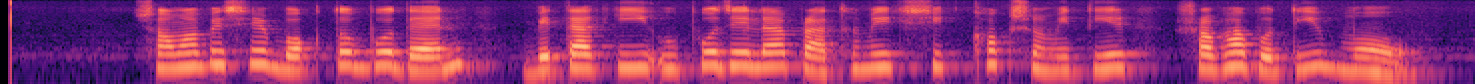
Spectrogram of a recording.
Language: Bangla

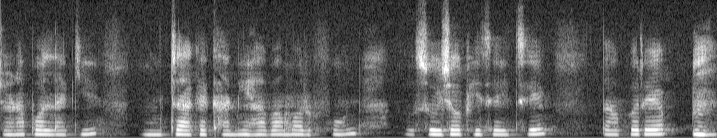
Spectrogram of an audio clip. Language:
Odia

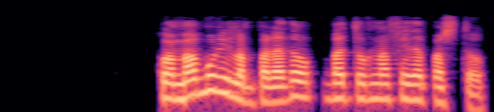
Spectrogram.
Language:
Catalan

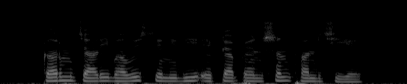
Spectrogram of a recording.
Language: Maithili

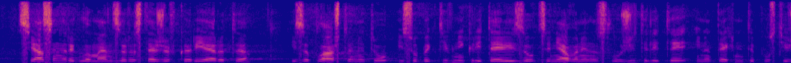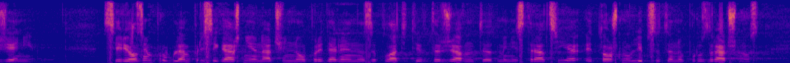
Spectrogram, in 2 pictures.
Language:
Bulgarian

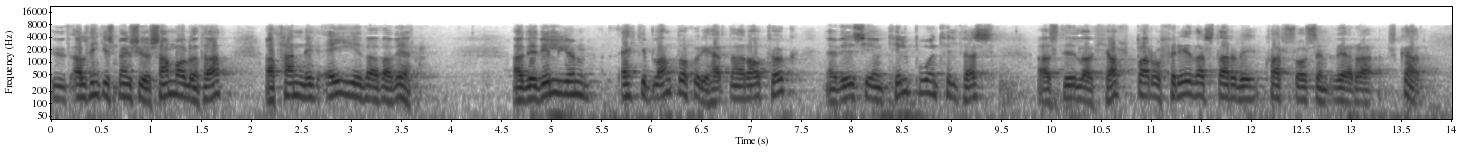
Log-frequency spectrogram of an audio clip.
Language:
Icelandic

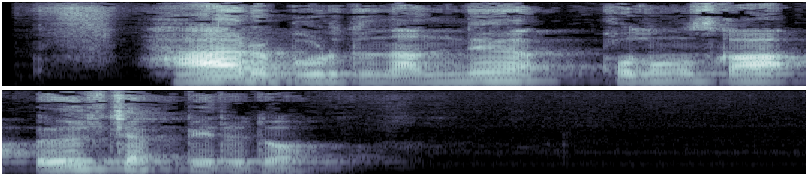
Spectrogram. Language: Uyghur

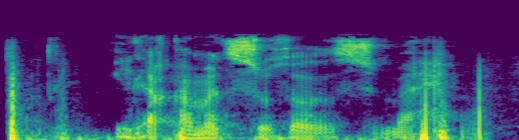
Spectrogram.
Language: Kabyle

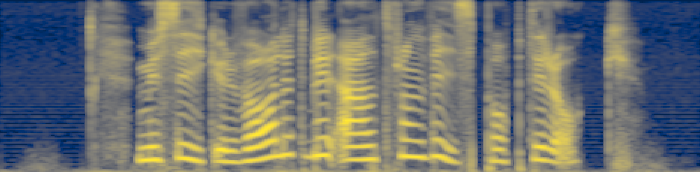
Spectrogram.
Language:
Swedish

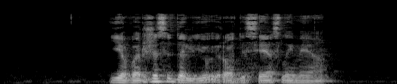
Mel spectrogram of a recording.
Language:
Lithuanian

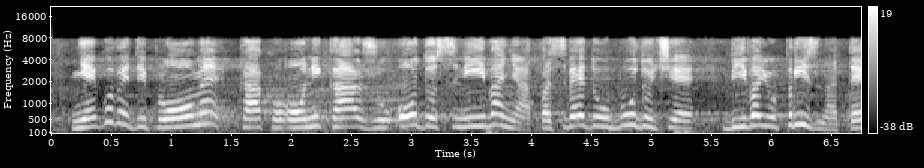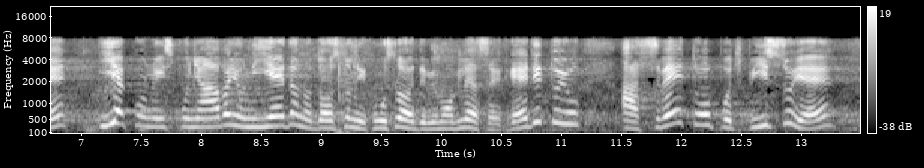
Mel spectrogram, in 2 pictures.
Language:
Serbian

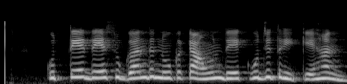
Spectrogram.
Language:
Punjabi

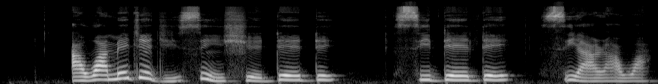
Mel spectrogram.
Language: Yoruba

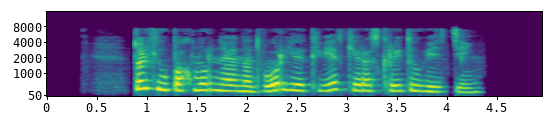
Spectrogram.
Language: Belarusian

